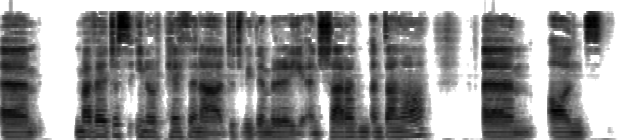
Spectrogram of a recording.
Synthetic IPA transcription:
əːm | mːaveːd͡ʒəstɪnʊrpʰeːθənad̥wədwiːðɪmrɛdiʔə̰nʃaɾadandanɔ | əːmɔnd̥

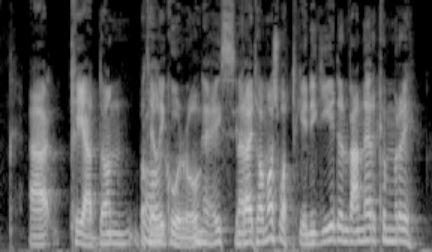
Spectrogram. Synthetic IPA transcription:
akʰeadɔnb̥ɔtɛlˠikʰuɾunesmɛɾajtʰɔmɔswɔtʰkɪniɡiːdənvanɛrkʰəmrɪ

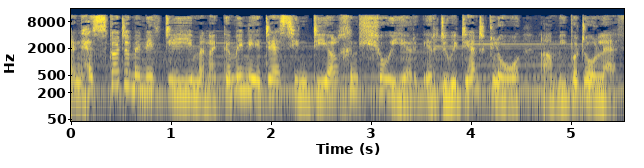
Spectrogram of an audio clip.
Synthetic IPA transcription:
əŋɦəskɔdəmənɪðdiːmanaɡəmɪnedɛsɨndiɔlˠχənɬʊjɾɪ̰rdɪwɪdjantʰɡ̥lˠoː | a̰mibɔdɔːlˠɛθ

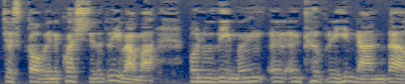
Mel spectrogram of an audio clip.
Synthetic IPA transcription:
d͡ʒəs̚ɡ̥ɔvɨnəkʰw̥ɛstjʊnədwivama̰b̥ɔdnːuːðɪmənəənkʰəvrɨɦɪnanvɛ

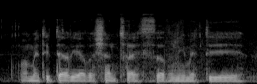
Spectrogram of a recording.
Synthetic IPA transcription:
mamɛdidɛlˠjaðəʃantʰaɨθɔðənimɛdi

